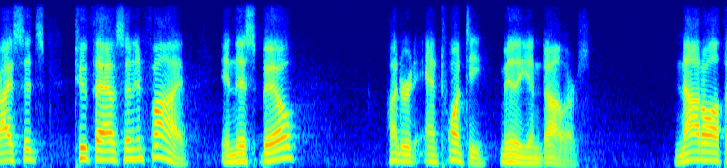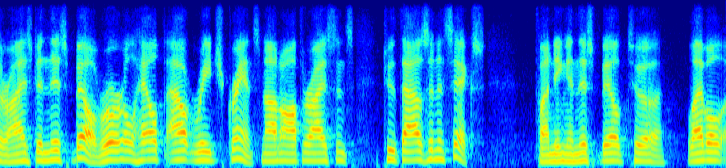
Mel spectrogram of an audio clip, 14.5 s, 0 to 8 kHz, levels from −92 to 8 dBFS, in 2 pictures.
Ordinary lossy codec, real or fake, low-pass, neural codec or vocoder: Opus, 16 kbps; fake; 7.2 kHz; codec, 16 kHz, 0.3 kbps, FocalCodec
